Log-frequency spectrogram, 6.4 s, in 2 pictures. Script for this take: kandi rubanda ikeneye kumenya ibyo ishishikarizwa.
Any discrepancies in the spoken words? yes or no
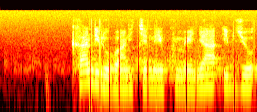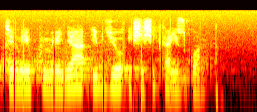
yes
